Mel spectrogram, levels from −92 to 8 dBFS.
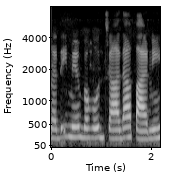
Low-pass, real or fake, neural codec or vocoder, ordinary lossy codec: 7.2 kHz; real; none; none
